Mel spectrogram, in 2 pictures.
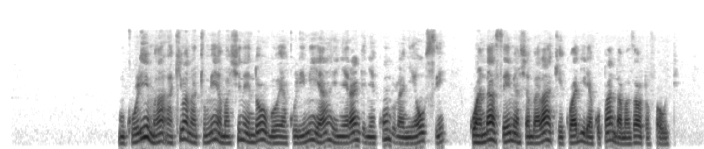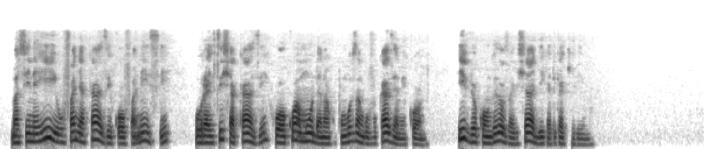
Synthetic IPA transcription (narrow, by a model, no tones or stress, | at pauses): m̩kulimaʔakiwanatumiamaʃinɛndɔɠɔjakulimiajɛɲɛɾaŋɡiɛɲɛkundulaɲɛusi | kuandaːsɛhɛmujaʃambalakɛkwaːʄilijakupandamazaɔtɔfa̰ṵti̥ | maʃinɛhiːhufaɲakazikwaufa̰nisi | huɾahisiʃakazihuɔkɔamuɗanakupuŋɡuzaŋɡuvukazijamikɔnɔ | hivjɔkuɔŋɡɛzauzaliʃaʄikatikakilimɔ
